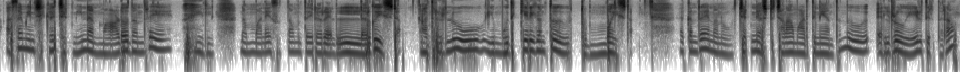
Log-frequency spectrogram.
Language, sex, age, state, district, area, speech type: Kannada, female, 18-30, Karnataka, Vijayanagara, rural, spontaneous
